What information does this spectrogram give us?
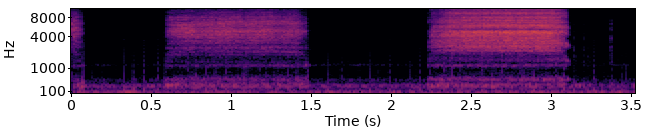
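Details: Two drawn-out rasping hisses, each nearly a second long, from a wild barn owl nestling in its nest box as a large gerbil is brought for a meal.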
